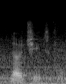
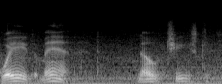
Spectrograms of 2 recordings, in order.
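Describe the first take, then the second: First: A grave, soft-spoken echo; low hushed dread. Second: Breathy whispered panic as it dawns; a near-whisper of sudden dread; hushed panic. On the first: Shown as a demonstration. Lecturer repeating it to the class, low and hushed. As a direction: drop low and soft, letting it sink in. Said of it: "Do you know what that really means?". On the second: Retold or imitated. Imitating the dieter's inner panic, whispered.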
